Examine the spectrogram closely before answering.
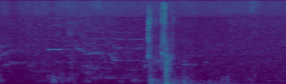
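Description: A teacher swings a door shut with a solid thud, followed by a brief rattle as it settles, against faint background murmur.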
